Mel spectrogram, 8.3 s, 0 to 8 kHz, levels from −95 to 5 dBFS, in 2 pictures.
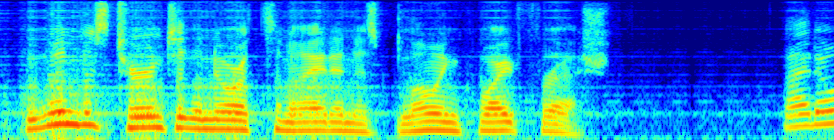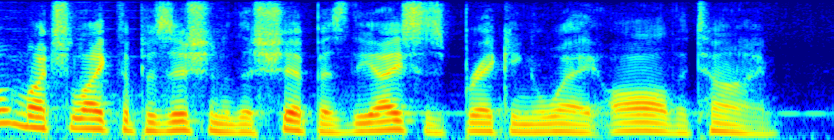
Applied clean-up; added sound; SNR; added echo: neural separator model SepFormer DNS4.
